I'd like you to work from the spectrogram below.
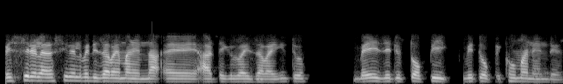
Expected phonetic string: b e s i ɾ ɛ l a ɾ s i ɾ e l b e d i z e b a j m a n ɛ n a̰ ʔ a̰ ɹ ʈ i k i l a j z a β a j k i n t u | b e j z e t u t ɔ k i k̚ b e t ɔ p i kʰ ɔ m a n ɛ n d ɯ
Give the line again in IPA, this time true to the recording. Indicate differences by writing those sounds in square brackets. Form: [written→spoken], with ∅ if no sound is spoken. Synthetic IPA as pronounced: b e s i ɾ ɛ l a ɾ s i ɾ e l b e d i z [e→a] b a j m a n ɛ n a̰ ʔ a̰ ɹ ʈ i k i l a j z a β a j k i n t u | b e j z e t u t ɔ [k→p] i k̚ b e t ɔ p i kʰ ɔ m a n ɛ n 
